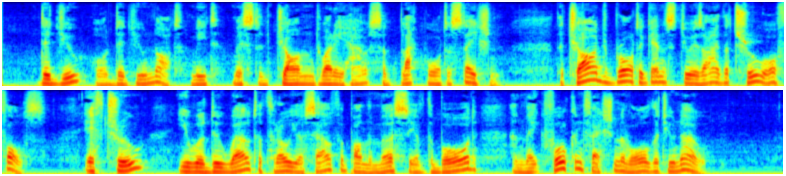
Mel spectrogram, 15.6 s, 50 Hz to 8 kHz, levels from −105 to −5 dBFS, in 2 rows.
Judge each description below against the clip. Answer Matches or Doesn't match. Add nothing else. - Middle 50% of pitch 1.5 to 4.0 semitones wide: Doesn't match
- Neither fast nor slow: Matches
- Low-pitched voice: Matches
